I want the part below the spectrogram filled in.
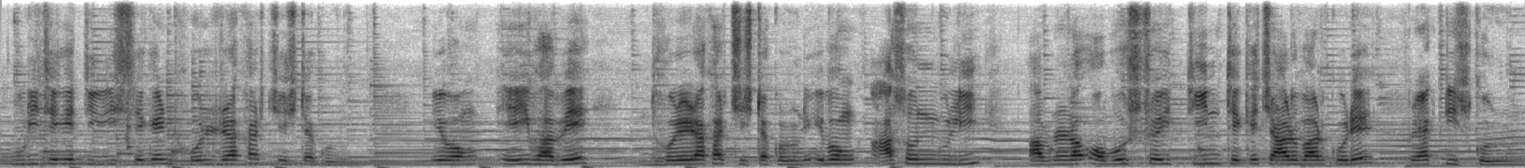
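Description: Female yoga teacher, mid-pitched voice, step-by-step scripted instructions, soft guitar music behind. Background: plucked guitar music.

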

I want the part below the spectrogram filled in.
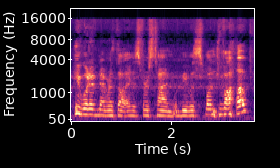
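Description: A young man shares fan fiction aloud among friends in a small bedroom, frequently cracking up mid-reading. He speaks at a moderate pace in a fairly high, slightly mellow voice, and the room recording is noisy and casual.

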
